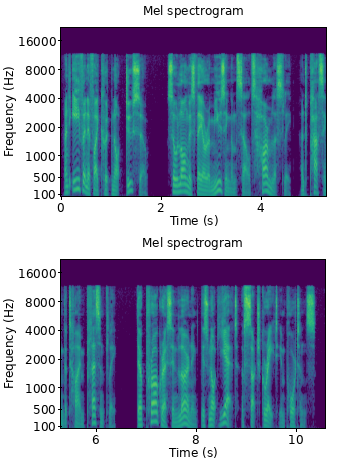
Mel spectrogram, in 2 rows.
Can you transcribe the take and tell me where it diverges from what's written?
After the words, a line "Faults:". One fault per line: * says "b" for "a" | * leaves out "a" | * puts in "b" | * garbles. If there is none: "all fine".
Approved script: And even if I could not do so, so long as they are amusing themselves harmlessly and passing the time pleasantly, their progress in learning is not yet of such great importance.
And even if I could not do so, so long as they are amusing themselves harmlessly and passing the time pleasantly, their progress in learning is not yet of such great importance.
Faults:
all fine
